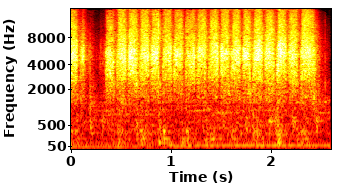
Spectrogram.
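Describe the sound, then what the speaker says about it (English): Model propeller blade being hand-sanded, a close, steady back-and-forth scrubbing with about twenty even rasping strokes in quick rhythm, no voices. "Sand just a little bit more."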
